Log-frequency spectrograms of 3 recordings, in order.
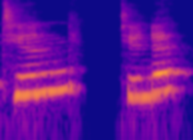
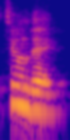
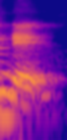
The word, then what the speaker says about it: Tunde: Is it Tunda? Hi. I have a commonly mispronounced name, so I'm always like, oh. It's Tunde. Thank you. Tunde.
